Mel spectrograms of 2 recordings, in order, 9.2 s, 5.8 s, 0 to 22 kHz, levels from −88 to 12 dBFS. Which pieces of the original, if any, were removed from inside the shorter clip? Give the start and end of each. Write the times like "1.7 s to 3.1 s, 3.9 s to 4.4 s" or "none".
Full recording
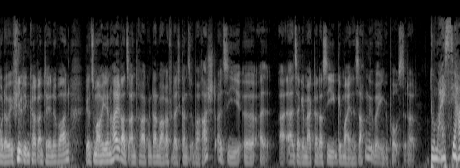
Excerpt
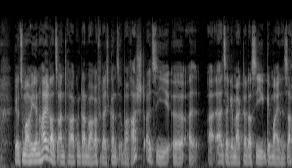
none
